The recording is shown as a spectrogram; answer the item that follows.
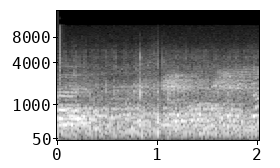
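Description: Onlookers' voices chattering in the background, with a few sharp clicks at the start and around one second in.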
